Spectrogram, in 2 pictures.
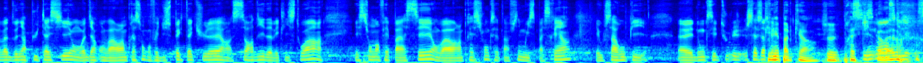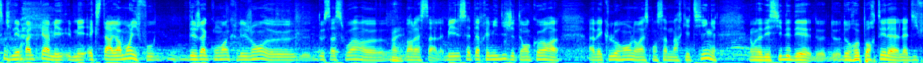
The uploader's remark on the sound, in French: Episode enregistré au cinéma L'Arlequin (Dulac Cinémas)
